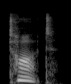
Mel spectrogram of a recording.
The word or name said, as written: taut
